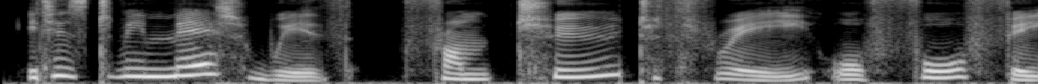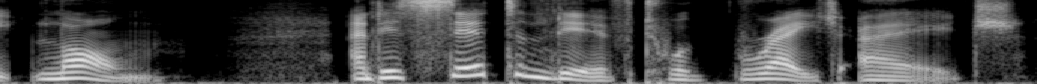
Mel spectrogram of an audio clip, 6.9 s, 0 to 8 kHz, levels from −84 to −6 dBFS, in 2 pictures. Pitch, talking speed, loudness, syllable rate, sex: 205 Hz, 200 wpm, -21 LUFS, 4.1 syllables/s, female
